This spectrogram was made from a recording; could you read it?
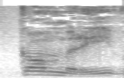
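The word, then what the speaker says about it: Cymry: En nog verder terug, ze worden genoemd Kimmeriërs of de Kimri, ook uitgesproken als Comri, want zo spreken de Welshmen het uit, hè? Die schrijven Kimri met een lange I, met een Y, en ze zeggen Comri.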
